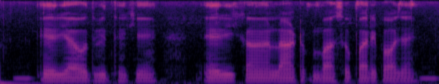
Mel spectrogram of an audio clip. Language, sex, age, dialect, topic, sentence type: Bengali, male, 41-45, Jharkhandi, agriculture, statement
